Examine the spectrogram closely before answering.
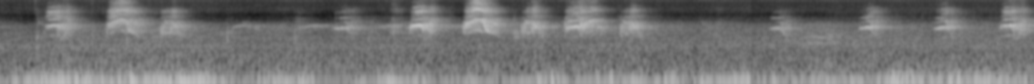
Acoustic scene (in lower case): residential area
